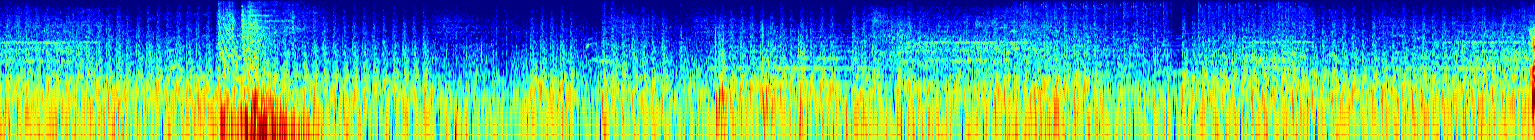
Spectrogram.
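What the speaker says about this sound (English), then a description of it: "How many rounds of ammunition has this man fired? Because I think he's been up there shooting since I joined" Sustained gunfire from a soldier shooting in Starship Troopers: Extermination, a continuous rattle of rapid shots running on for many seconds amid battle noise, fairly quiet in the mix with occasional voices over it.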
